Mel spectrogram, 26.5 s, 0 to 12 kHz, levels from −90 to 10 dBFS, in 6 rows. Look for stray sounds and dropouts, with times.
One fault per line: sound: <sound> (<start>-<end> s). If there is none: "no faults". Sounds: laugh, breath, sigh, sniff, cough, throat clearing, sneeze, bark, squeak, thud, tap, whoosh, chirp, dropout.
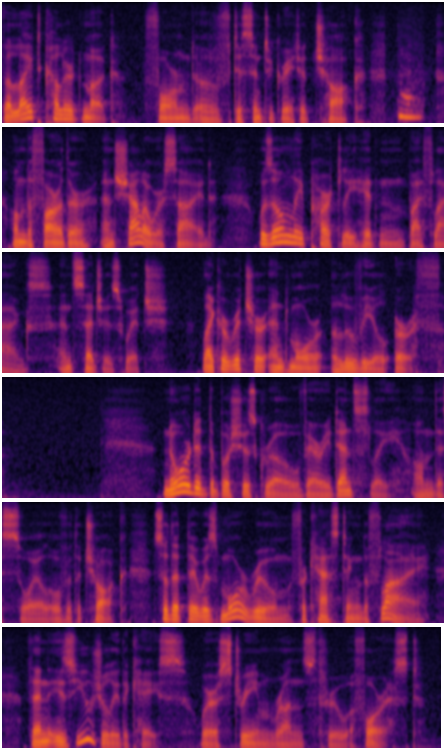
sound: laugh (4.0-4.2 s)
